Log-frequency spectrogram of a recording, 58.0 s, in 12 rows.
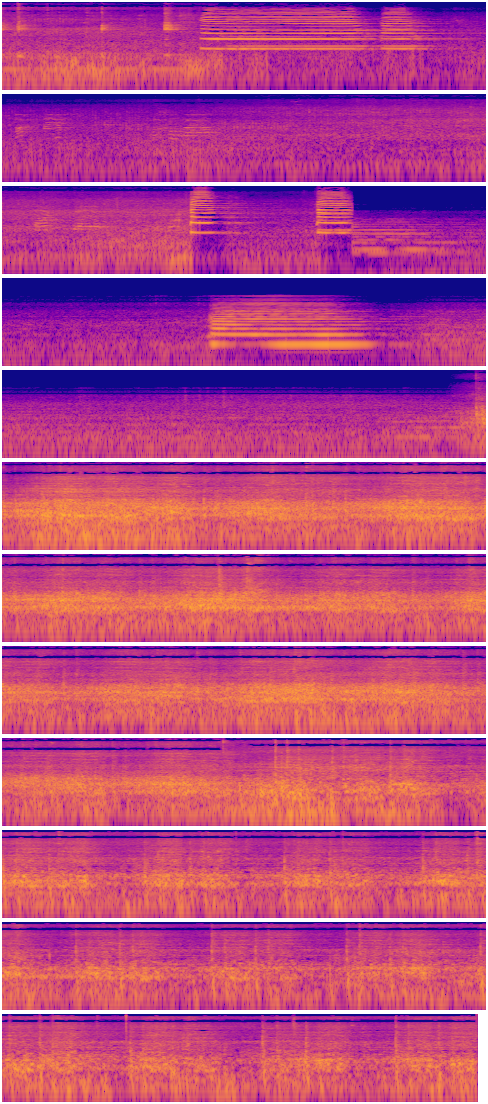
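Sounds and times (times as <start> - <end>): train wheels rumbling on rails: 0.0 - 12.7, 23.9 - 58.0
wheels clickety-clack: 24.0 - 58.0.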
